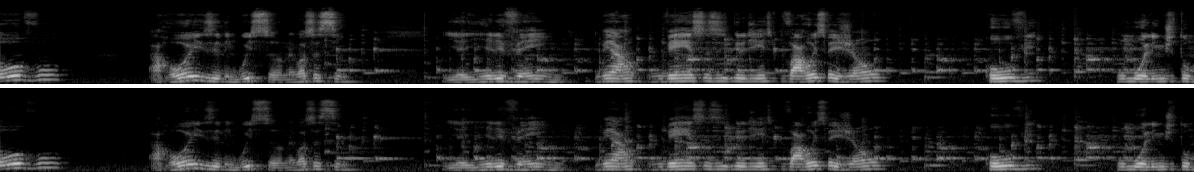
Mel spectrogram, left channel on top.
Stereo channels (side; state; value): both; normal; correlation 0.46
